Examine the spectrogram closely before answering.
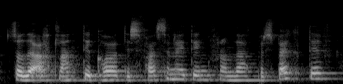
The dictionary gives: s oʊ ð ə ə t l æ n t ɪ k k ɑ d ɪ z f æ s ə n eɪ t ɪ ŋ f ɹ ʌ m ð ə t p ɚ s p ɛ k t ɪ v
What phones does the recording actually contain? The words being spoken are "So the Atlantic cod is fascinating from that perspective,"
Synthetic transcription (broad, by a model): s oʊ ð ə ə t l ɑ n t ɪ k k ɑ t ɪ s f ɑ s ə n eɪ t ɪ ŋ f ɹ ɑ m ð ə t p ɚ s p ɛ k t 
